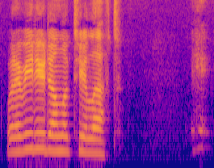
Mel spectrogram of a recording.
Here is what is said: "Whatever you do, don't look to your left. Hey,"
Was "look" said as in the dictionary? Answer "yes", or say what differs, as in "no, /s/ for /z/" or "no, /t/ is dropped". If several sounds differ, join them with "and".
yes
